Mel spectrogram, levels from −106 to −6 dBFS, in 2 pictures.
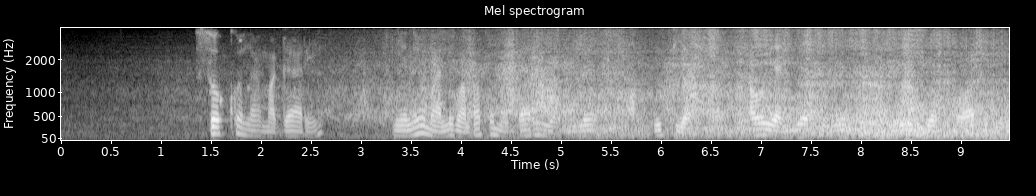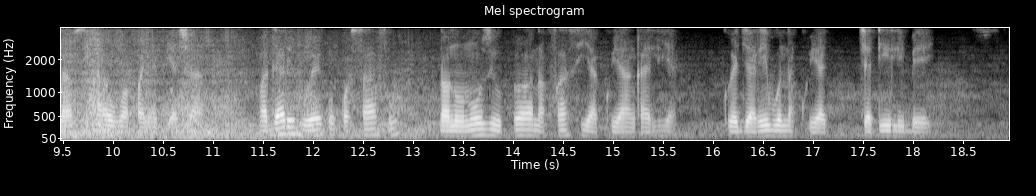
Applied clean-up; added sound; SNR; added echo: none; Aircraft; 2 dB; none.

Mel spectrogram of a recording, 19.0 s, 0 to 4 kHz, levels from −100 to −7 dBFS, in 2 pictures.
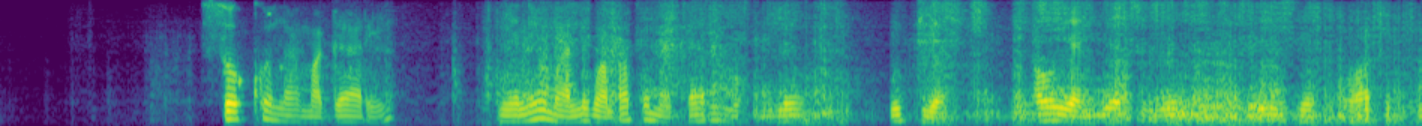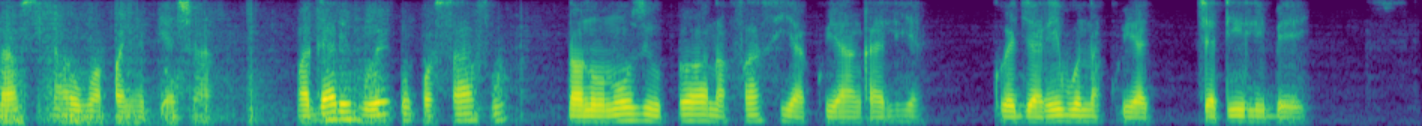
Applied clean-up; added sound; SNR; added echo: neural mask model RNNoise.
